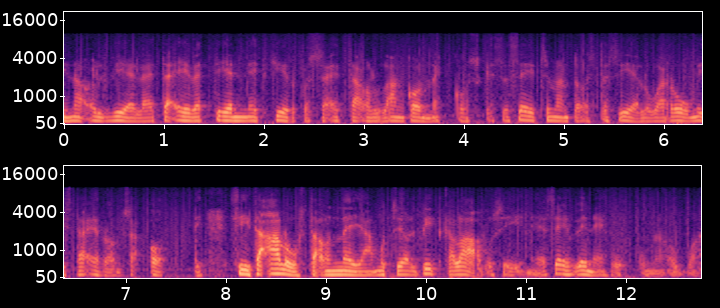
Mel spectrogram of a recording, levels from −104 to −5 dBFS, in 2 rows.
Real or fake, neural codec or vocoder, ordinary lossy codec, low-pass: real; none; none; 9.9 kHz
